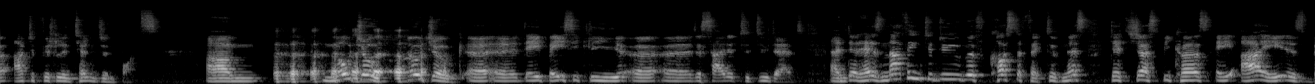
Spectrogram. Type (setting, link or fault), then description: fault, poor sound quality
